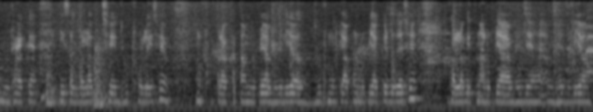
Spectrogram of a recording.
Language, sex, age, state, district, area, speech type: Maithili, female, 30-45, Bihar, Araria, rural, spontaneous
